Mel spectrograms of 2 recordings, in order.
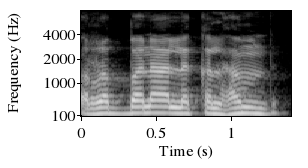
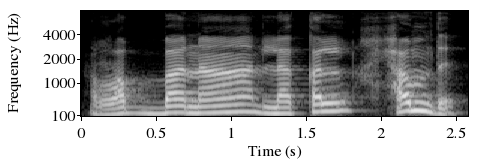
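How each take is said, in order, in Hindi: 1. यह वाक्य बहुत जल्दी-जल्दी बोला जाता है। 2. यह वाक्य धीरे और सावधानी से कहा जाता है। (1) "इतनी जल्दी करते हैं" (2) "ये पूरा सही तलफ़ुज़ है"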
